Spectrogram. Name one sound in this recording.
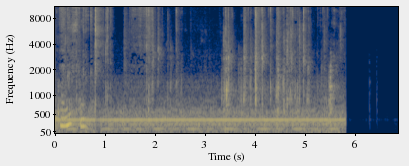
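Scissors snip through a plastic packet.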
